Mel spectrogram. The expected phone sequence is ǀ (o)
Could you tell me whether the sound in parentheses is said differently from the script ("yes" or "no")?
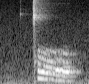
no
